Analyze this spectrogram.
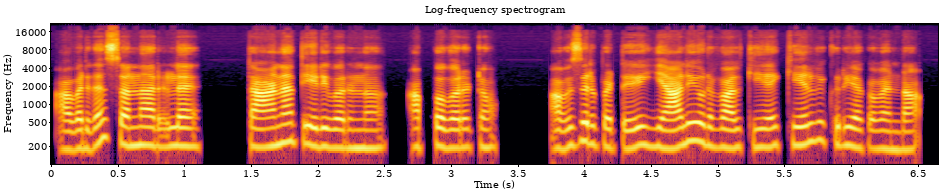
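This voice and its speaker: A woman's voice: mid-range voice, fairly even intonation, moderate pace, clear, resonant tone, no echo, clean studio sound, close to an everyday voice. A woman voicing a firm older aunt. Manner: firm, reassuring.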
